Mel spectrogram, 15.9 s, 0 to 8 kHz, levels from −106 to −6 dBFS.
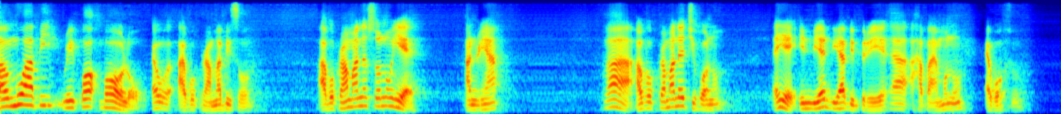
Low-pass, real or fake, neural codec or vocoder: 7.2 kHz; fake; codec, 16 kHz, about 1 kbps, DyCAST, with the encoder's durations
